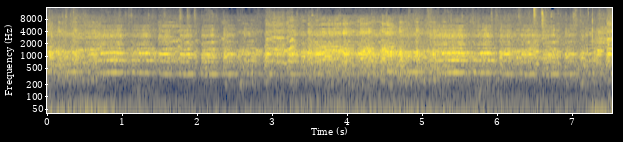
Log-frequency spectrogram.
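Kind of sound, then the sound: animal, flock of chickens clucking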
